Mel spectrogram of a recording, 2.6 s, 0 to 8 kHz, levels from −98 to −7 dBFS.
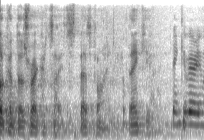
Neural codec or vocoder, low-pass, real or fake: codec, 16 kHz, 16 kbps, FunCodec, trained on LibriTTS, 50 frames a second; 7.2 kHz; fake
